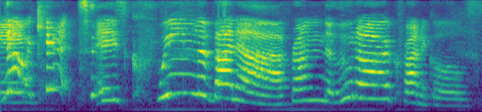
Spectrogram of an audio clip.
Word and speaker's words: Levana: I can't ace Queen Levana from the lunar Chronicles I thought it was Queen Leviathan for the longest time but they know that's not what spell thing but she is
